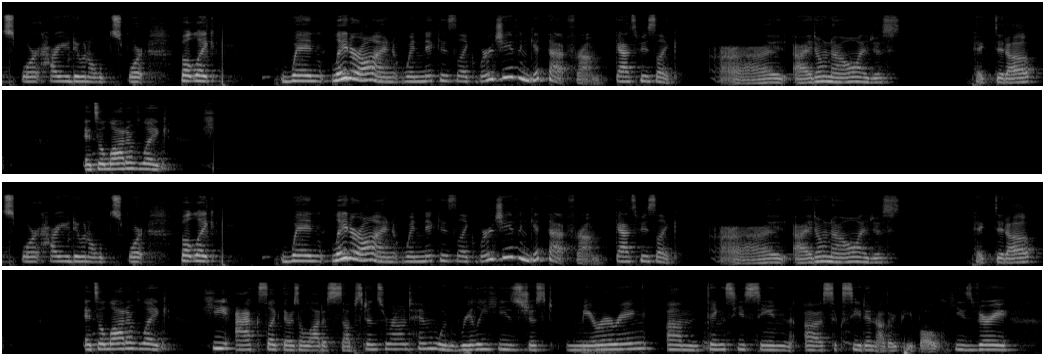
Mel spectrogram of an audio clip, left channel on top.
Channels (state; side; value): drops out; left; at 12.6 s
